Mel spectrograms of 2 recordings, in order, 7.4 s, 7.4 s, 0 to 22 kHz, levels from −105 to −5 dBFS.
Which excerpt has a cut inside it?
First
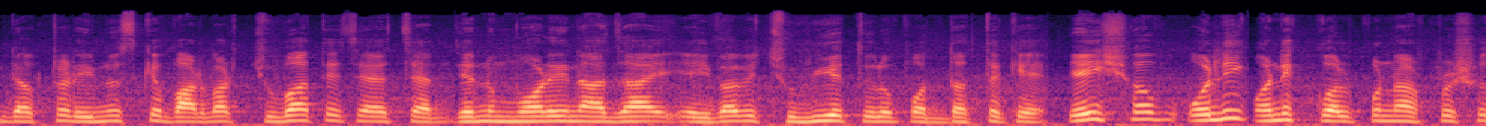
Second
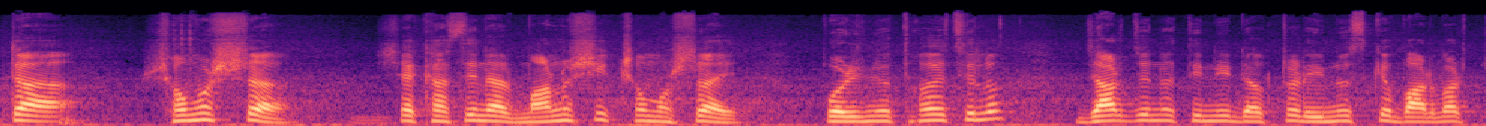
first; 3 cuts; at 2.2 s, 5.2 s, 6.2 s

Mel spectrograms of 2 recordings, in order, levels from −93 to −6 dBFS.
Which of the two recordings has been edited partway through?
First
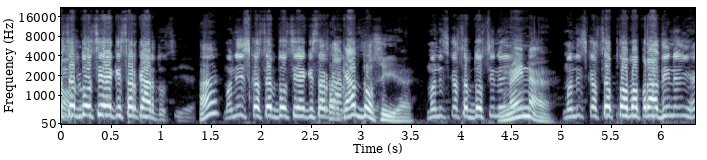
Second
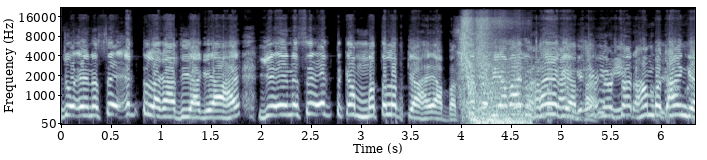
second; 1 cut; at 4.0 s

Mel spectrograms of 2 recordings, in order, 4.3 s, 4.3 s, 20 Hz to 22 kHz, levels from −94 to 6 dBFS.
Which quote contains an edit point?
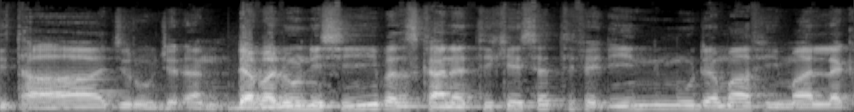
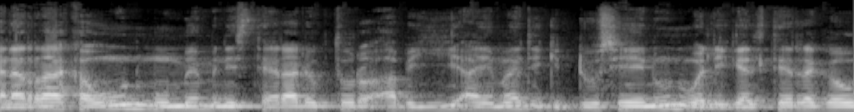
first; 1 cut; at 1.1 s

